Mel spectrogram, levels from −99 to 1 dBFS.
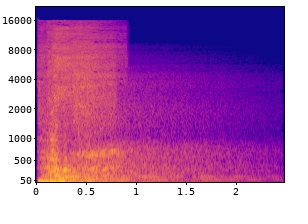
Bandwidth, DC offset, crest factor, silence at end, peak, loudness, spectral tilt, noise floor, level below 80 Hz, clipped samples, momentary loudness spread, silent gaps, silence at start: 16 kHz; under 0.1%; 18 dB; 0.75 s; -4 dBFS; -22 LUFS; -4 dB/octave; -51 dBFS; -26 dBFS; under 0.1%; 25 LU; none; 0 s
